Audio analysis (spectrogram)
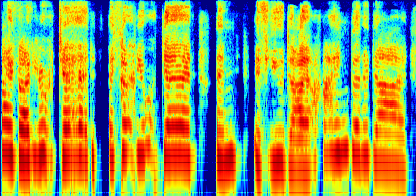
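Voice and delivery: very high, strained wail at normal volume; imitated tearful cry. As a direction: act out a distraught friend crying with relief. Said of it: "and he's crying".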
